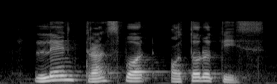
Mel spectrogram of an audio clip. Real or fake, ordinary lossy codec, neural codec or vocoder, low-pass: real; none; none; none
